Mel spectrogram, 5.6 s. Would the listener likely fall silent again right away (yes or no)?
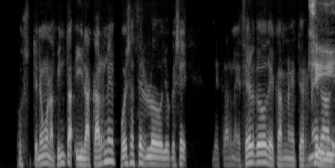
no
